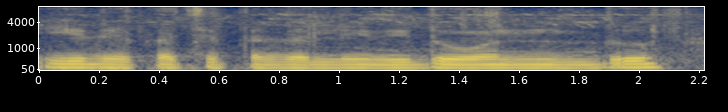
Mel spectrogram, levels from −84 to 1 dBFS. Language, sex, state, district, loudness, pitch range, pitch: Kannada, male, Karnataka, Koppal, -15 LUFS, 100-110 Hz, 105 Hz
